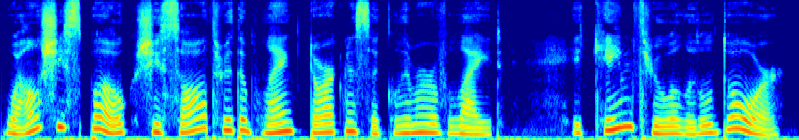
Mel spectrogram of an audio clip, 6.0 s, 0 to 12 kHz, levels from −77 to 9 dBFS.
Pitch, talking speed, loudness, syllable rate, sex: 205 Hz, 190 wpm, -16 LUFS, 4.5 syllables/s, female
